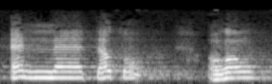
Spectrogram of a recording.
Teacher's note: يبقى الطاء والغين مفخمين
